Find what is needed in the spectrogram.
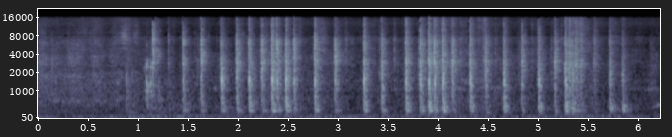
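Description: Absima Sherpa RC scale crawler making rapid, irregular clicking and clattering as its tyres and chassis knock on wooden boards while it crawls off a sloped board onto a plank ledge. The clicks start about a second in and stop just before the end.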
